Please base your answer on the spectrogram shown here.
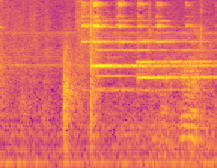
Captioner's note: bell ringing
